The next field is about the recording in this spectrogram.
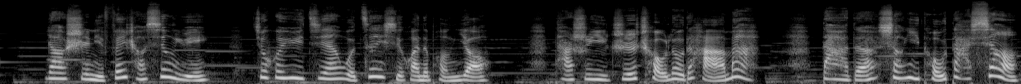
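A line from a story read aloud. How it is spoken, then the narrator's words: Soft. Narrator (Chinese): 弗里达轻声说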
